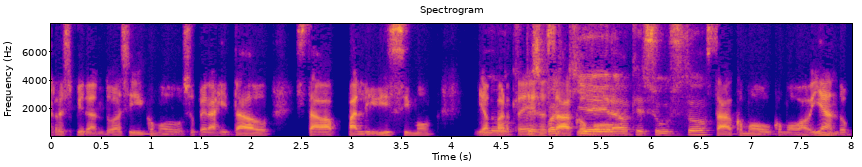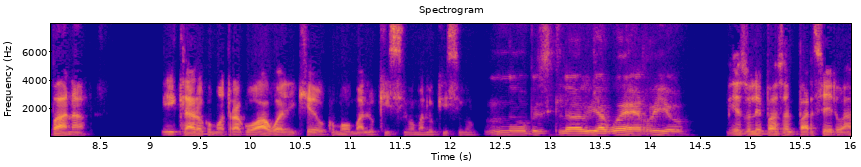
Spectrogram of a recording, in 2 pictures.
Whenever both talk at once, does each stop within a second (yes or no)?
no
